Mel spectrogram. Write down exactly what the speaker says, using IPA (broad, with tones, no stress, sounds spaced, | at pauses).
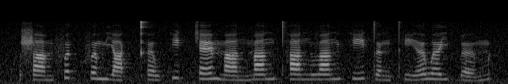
ʂ a˨˩ m f ə˦˥ k̚ f ə˧ m j a˨˩ k̚ t̪ʰ ə˨˩ w k i˦˥ t̚ c ɛ˧˥ m a˨˩ n m a˧˥ n t̪ʰ a˧ n v a˧˥ n k i˧˥ t̪ ə˨˩ ŋ t̪ʰ i˨˩˦ ə̯ w ə˧ j ɓ ə˨˩˦ m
